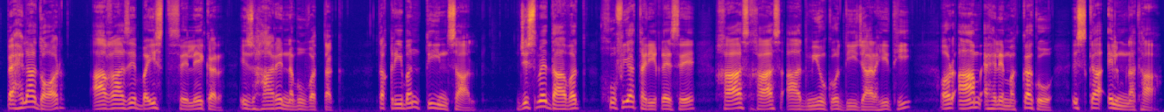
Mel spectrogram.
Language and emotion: Urdu, neutral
